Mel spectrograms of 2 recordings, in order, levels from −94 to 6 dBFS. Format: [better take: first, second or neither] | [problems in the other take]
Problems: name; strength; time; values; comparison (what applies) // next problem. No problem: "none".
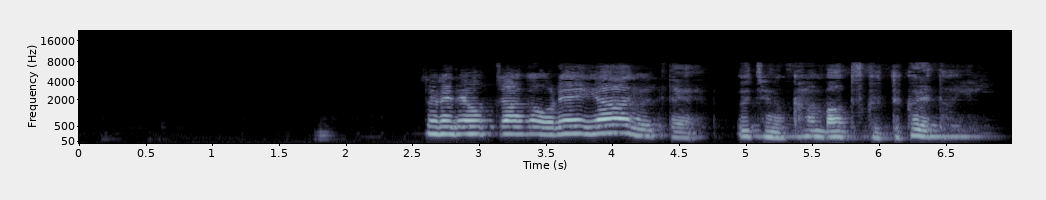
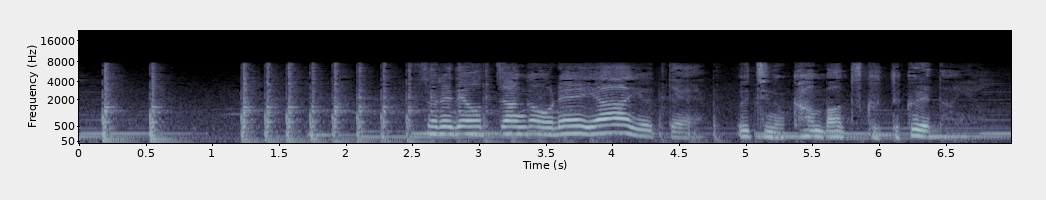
second | noise reduction (neural mask model DeepFilterNet 3)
